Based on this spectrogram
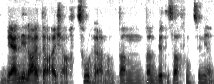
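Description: A man at medium pitch speaks with vocal fry. His pace is moderate and his pitch varies in an ordinary way. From Austria. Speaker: influencer and advocacy communications head. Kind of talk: panel discussion.

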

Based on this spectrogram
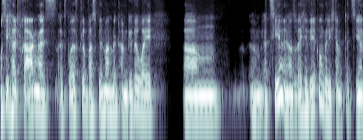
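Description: This man talks at a moderate pace and medium pitch. His pitch varies in an ordinary way. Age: 40s. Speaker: golf accessories entrepreneur. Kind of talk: interview. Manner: hesitant, many filler sounds.

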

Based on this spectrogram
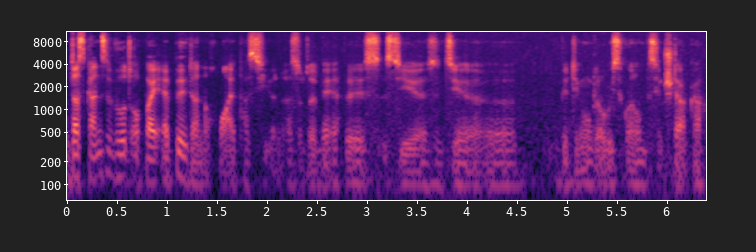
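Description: Very fast speech over noticeable background noise. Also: man. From Brandenburg, Lausitz region. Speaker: hobby app developer. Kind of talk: casual podcast interview. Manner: halting, many fillers.

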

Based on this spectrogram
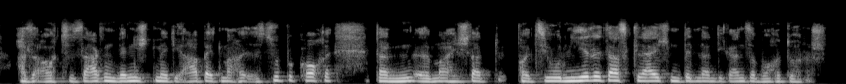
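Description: A man's fairly high voice has a dark, mellow tone and a somewhat breathy quality. He keeps a moderate pace and fairly even intonation. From Germany. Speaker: naturopath. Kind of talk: interview. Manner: halting.

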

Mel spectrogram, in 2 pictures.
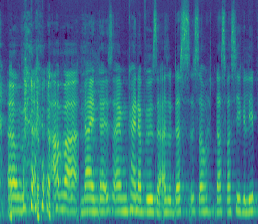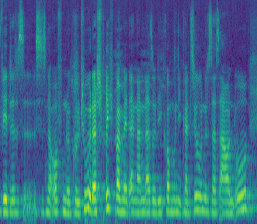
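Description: A woman's medium-pitched, monotone, flat delivery at a moderate pace with hardly any pauses, over noticeable background noise. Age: 20s. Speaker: office park manager. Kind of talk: casual interview.

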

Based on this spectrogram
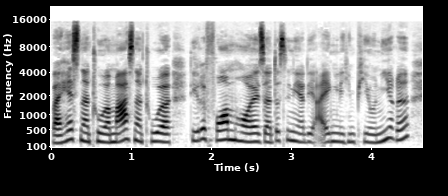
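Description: Speaking at a fairly quick pace, a woman uses a plain, everyday voice at a medium pitch. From rural Germany. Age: 30s. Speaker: online marketplace managing director. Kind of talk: podcast interview.

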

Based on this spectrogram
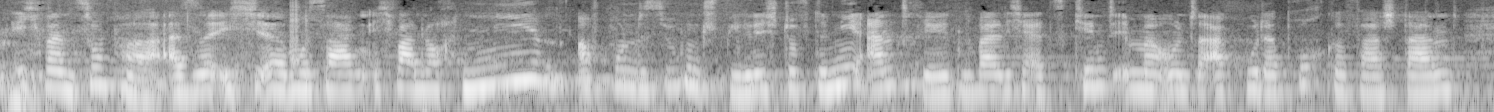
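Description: Against noticeable background noise, a woman talks at a fairly quick pace with hardly any pauses, her fairly high pitch varying an ordinary amount. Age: 30s. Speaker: prosthesis wearer, runner. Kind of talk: casual chat.

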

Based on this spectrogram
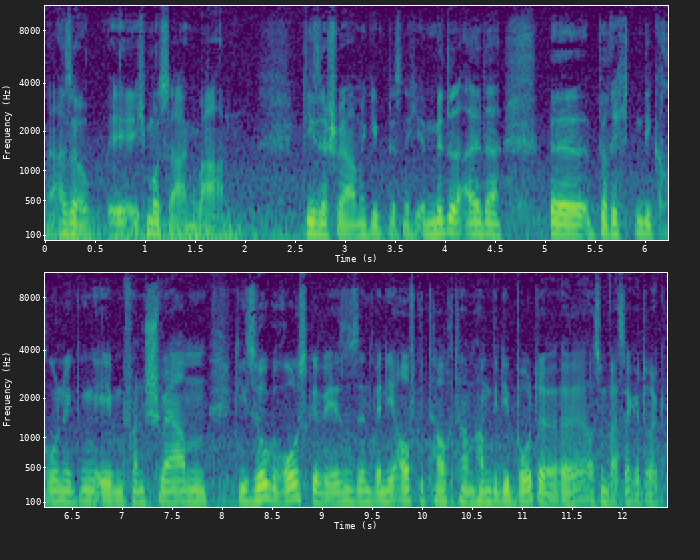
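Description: Flat and monotone, a man speaks with a fairly low pitch in a dark, mellow tone. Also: fairly quick pace. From Rügen, northeastern Germany. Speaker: author and former fisherman. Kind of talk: casual chat. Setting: outdoors.

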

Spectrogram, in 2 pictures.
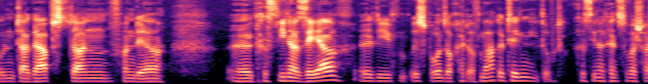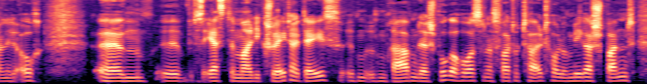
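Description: The delivery is monotone and flat, held at a moderate pace. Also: man, medium pitch for a man. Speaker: startup co-founder. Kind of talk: interview. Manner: hesitant, many fillers.

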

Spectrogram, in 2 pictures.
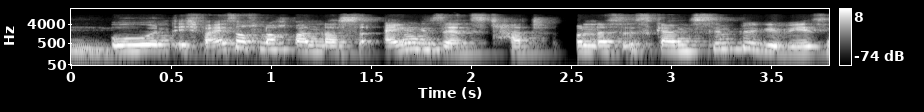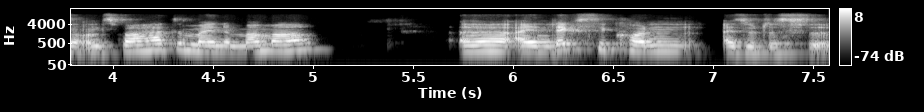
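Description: The speech runs at a moderate pace with ordinary pitch variation. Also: woman. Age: 30s. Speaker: palliative care nurse. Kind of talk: casual chat. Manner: halting.

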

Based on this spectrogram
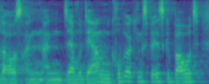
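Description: Amid noticeable background noise and audible room echo, a man of medium pitch speaks with fairly even intonation. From Iserlohn, Sauerland, Germany. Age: 30s. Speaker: coworking space founder. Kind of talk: interview.

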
